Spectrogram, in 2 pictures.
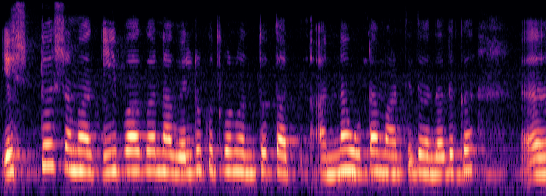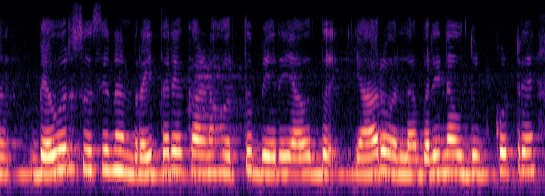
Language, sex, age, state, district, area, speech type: Kannada, female, 18-30, Karnataka, Tumkur, rural, spontaneous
